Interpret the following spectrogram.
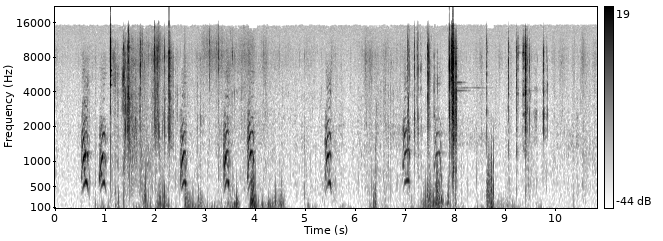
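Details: Podenco hunting dog in Spanish ravine country, baying a wild boar bedded in its lair during a hunt; repeated short, ringing, arched barks in irregular bursts, with rustling, footsteps and brief human voices nearby.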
